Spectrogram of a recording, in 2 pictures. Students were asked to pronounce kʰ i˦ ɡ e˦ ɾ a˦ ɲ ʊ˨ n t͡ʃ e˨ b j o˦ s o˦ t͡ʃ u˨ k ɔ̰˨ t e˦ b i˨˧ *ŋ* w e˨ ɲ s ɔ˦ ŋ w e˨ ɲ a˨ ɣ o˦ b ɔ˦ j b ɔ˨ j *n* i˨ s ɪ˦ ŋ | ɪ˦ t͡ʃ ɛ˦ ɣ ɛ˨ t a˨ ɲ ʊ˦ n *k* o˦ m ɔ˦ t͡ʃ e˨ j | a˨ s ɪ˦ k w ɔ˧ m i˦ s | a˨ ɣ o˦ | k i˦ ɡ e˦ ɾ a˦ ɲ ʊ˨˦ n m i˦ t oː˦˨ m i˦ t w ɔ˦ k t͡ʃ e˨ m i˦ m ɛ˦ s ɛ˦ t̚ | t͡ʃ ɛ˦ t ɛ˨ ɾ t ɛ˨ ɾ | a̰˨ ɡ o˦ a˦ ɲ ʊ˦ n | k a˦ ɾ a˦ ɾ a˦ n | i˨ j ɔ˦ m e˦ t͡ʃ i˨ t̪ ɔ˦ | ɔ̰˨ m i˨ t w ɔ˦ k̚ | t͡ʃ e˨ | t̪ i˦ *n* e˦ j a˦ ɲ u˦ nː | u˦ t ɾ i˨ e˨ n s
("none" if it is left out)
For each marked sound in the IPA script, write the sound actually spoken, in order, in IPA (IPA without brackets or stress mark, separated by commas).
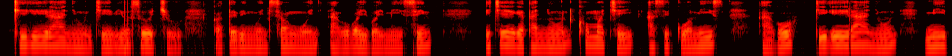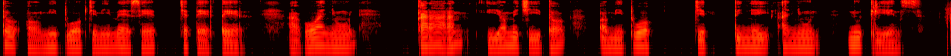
ŋ, m, kʰ, ɲ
